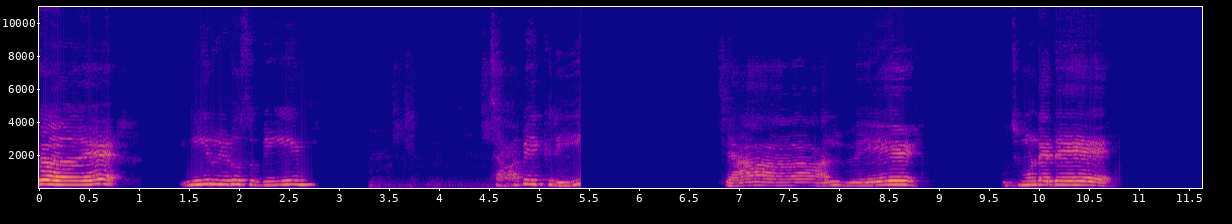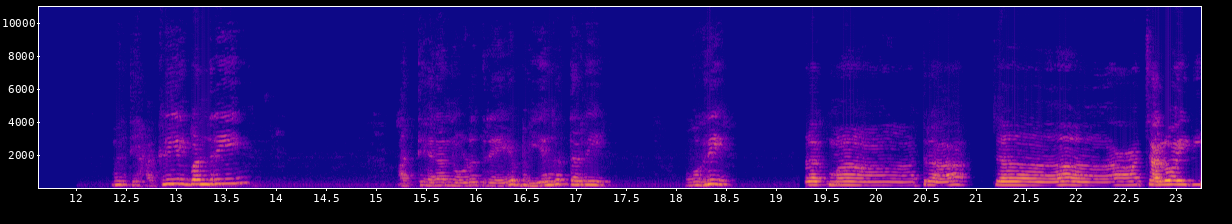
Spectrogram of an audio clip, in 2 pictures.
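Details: Acted stuttering by an adult male actor in a Kannada comedy skit, playing a son whom his mother calls a stutterer; repeated and broken words are heard.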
